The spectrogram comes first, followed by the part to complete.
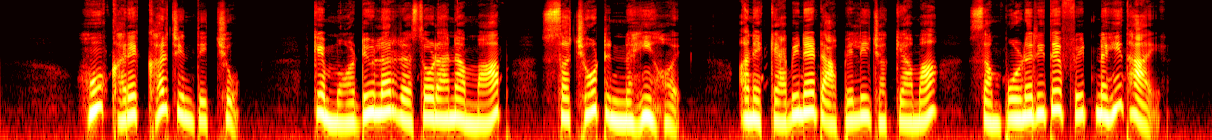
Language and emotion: Gujarati, fearful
